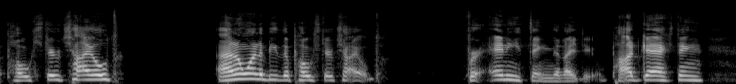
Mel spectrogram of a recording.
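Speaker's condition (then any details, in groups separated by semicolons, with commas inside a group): Cerebral palsy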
